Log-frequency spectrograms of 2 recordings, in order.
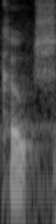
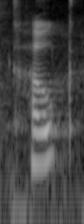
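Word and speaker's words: Koch: for ever and still i say it coach i don't i don't know it's but he makes it you say it wrong yeah it says it's coke like k-o-c-h i think that's how it's pronounced people may harass me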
